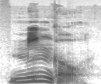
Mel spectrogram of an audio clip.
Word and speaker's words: mingle: Mingle using the nasal m sound and the hard g.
